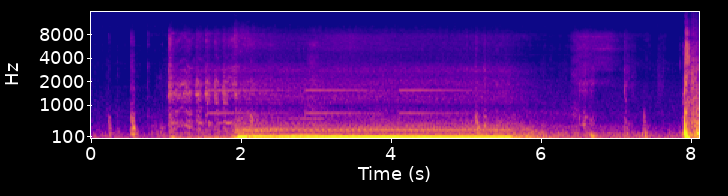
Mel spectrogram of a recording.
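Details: 2020 Ram 2500 that had power but wouldn't start, after fix: starter whirs briefly, engine catches and settles into a steady, even low rumble before shutoff; clean normal start.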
